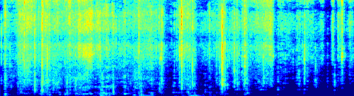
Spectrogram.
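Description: Sheets of paper rustling and crinkling as a letter is unfolded and handled, a dense run of crackles that dies away in the last second.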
